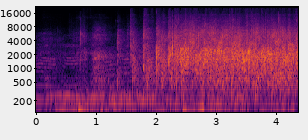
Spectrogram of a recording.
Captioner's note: audience applauding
